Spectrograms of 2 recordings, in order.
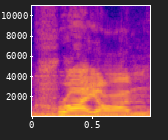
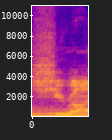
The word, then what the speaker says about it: Chiron: onto the bus here it is not the Bugatti cry on that is life in the correct order of letters a little dyslexic baby but it's not sure I'd tirean tirean tirean yeah I'm in Israel I thought it was Kyra no to four sided I yeah but its sheer on its French and then uh it's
